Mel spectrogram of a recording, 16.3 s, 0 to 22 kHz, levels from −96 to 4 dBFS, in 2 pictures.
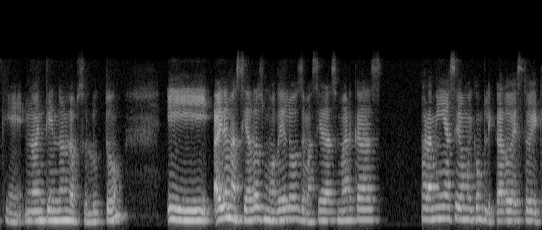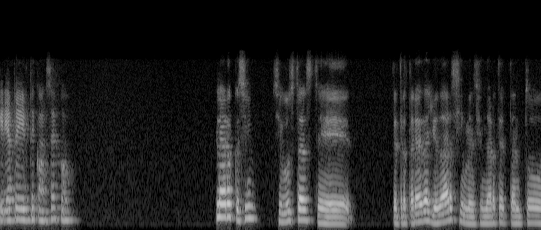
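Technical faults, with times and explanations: No technical faults are present; the audio has passed through call microphone processing, with nothing above 8 kHz and the lowest bass taken out by its high-pass filter, which is normal.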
